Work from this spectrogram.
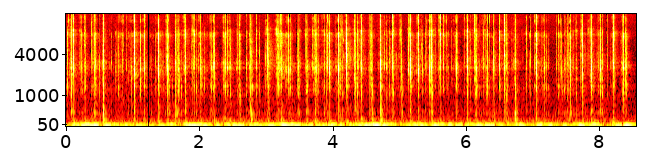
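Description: Fingertips type continuously on a mechanical keyboard with plastic keycaps on a translucent acrylic case. The result is a rapid, uneven stream of short, bright plastic clacks that stop instantly, over a steady low hum.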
